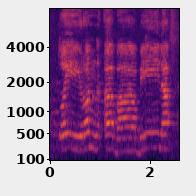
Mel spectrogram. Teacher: یہاں پہ اظہار کا قاعدہ ہوگا، یعنی اس تنوین کی آواز کو، اس نون ساکن کی آواز کو جلدی ظاہر کر کے پڑھیں گے، آواز نہیں روکیں گے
